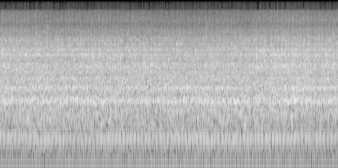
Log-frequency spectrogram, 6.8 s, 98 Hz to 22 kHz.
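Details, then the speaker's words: 1970s Bobcat 610 skid steer on a semi-cold start: steady, even low idle with a smooth firing beat and no knocks or misses; the engine runs healthy. "Sounds good enough for me."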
